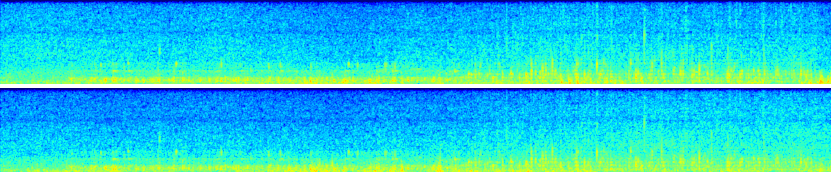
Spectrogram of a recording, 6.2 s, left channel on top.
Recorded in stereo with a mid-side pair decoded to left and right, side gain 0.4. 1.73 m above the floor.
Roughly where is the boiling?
Ahead.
